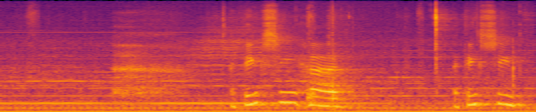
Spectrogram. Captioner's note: sigh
